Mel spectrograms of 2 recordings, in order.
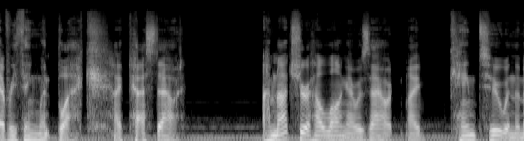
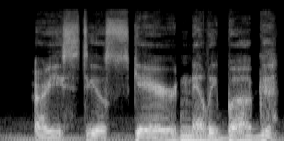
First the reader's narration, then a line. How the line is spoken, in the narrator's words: In the same deep, gravelly voice, he said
